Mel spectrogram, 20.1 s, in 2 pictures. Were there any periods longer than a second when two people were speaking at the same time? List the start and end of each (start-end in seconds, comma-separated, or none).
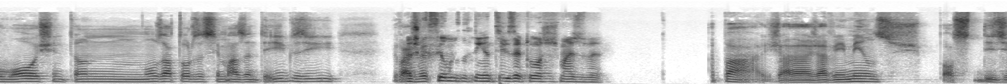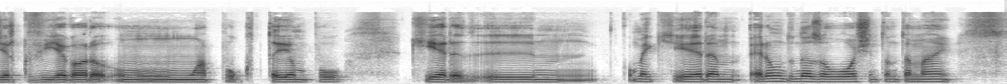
none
